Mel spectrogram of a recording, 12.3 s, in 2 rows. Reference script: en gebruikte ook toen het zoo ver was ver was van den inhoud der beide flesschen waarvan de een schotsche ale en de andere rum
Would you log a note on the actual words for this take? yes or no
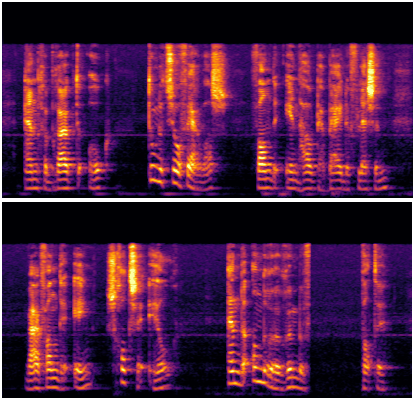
yes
